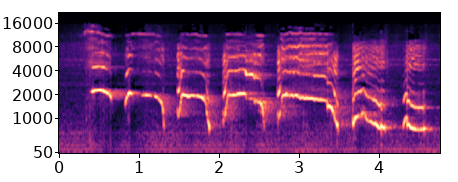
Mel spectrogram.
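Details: Twenty-day-old Saluki puppies from a kennel litter give loud, high, drawn-out whines, each cry sliding down at the end, about seven cries in quick succession with brief gaps.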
